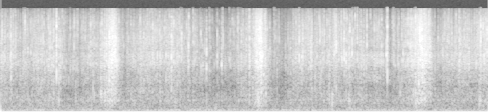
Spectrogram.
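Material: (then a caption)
Plastic film. A hand-sized loose bundle of crumpled clear plastic cellophane wrap, a thin transparent film, is squeezed and crinkled by the fingertips of both hands. It gives a steady, bright crackle that swells into denser crinkling bursts about every two seconds, over a faint low hum.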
